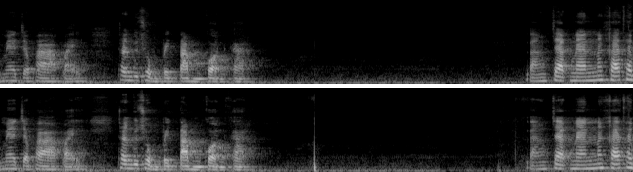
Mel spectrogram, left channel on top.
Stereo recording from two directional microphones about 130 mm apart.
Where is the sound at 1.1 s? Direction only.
70° right (ahead or behind).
